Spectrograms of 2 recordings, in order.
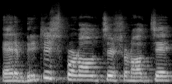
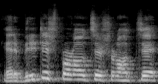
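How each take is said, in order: The two takes are said the same way.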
